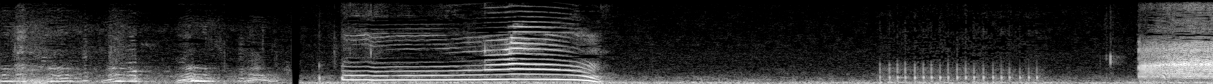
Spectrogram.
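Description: A dog calls briefly at the start. About two seconds in, a kitten gives one long meow that drops in pitch as it ends. Near the end, a louder, noisier sound starts.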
